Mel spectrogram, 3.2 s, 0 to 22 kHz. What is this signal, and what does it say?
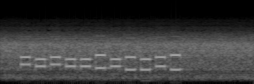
DTMF, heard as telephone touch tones, dialled by machine, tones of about 120 ms, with radio hiss and room echo. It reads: 07077672183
